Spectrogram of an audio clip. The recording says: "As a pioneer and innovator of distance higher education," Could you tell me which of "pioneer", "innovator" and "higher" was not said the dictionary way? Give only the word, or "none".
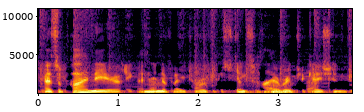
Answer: none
